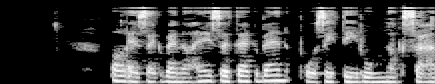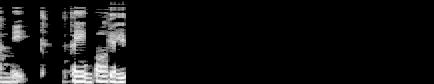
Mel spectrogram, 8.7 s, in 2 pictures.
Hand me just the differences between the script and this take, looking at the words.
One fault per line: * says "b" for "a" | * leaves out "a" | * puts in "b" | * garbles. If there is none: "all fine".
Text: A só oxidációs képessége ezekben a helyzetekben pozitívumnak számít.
* leaves out "só oxidációs képessége"
* garbles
